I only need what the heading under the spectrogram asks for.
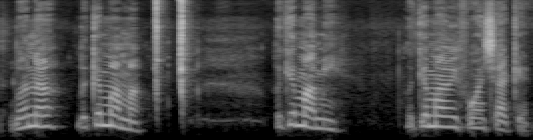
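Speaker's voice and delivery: doting mommy voice; coaxing pet talk. Real, not acted. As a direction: coax a puppy to look at you. Coaxing the dog to look.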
